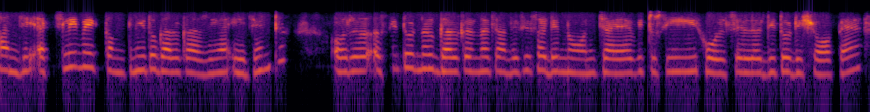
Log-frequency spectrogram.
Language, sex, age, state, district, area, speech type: Punjabi, female, 18-30, Punjab, Mansa, urban, conversation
